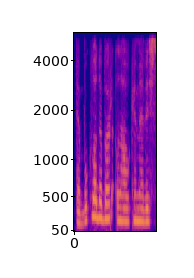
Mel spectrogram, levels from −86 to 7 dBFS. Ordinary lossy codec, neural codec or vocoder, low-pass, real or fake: Opus, 16 kbps; none; 5.4 kHz; real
